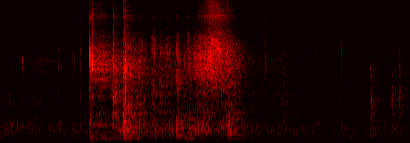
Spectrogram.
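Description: Small magnetic balls snapping together with a sharp click, followed by about two seconds of clattering and sliding as they settle between plastic cards, then a few faint clicks near the end.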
